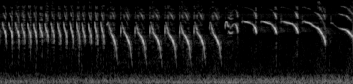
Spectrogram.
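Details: Canary song for encouraging young canaries to sing: a fast, even trill of bright high notes flows into a chain of loud, steeply falling slurred notes, delivered rapidly.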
